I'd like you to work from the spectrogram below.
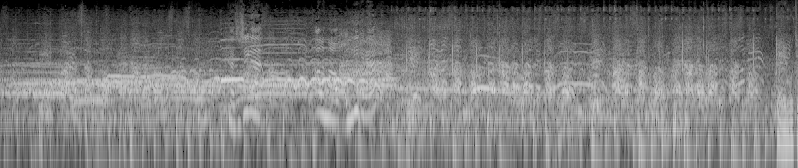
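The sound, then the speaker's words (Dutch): A large crowd at a street climate protest chants and shouts in unison outdoors, voices rising and falling in rhythmic slogans, loud and dense, with scattered cheers and whoops mixed into the steady roar. “Allemaal protesten die op straat plaatsvinden. En daarbij hoort eigenlijk een soundtrack. Er wordt altijd gezongen bij die demonstraties.”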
